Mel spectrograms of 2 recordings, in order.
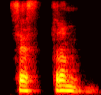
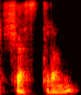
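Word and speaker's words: शस्त्रम्: Okay, so small note on the pronunciation. That is asa sa sha. It is like a shastram. That is the right way, not shastram. But of course, it is fine if you are used to.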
